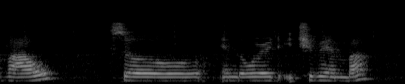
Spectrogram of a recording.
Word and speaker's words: iciBemba: So in the word iciBemba, the first B is pronounced V. The second one is a harder B sound, so it's mb. So iciBemba.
